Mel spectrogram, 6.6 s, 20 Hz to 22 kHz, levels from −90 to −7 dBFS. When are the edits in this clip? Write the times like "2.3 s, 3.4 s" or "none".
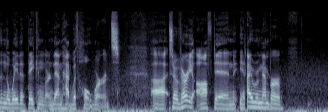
1.1 s, 1.4 s, 3.4 s, 4.9 s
